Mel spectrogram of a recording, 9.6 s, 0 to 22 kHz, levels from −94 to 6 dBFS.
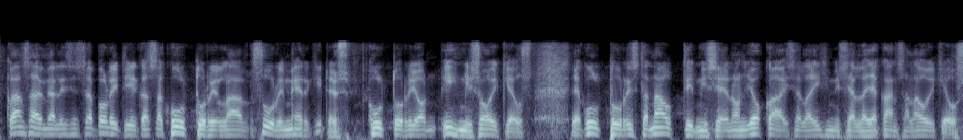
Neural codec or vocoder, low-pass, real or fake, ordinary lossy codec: codec, 24 kHz, 3 kbps, HILCodec; 7.2 kHz; fake; none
